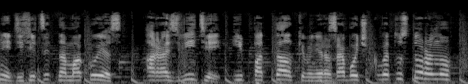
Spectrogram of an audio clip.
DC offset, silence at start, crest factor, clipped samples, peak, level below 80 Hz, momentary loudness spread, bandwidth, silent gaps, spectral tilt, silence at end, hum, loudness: under 0.1%; 0 s; 20 dB; under 0.1%; -2 dBFS; -46 dBFS; 4 LU; 13 kHz; none; -2 dB/octave; 0 s; none; -22 LUFS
